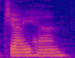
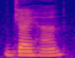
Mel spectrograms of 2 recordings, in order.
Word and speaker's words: Ceyhan: And yes, it is spelled with a C despite the fact that it's pronounced Jehan. It's a Turkish name and my husband's dad is Turkish and people in Turkey pronounce their C's as J's. So it's Jehan, faye.jehan.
